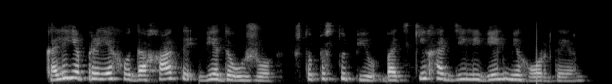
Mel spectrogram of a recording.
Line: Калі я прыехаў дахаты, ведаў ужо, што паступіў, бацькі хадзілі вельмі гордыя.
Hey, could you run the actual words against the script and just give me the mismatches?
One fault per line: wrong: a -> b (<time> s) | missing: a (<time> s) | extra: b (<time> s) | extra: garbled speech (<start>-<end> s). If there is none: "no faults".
no faults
